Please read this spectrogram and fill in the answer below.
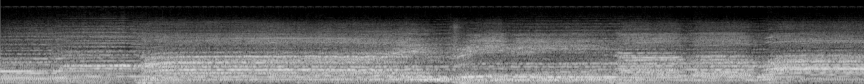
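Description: Christmas music sung by a choir: long held chords that move to a new chord every second or two.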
